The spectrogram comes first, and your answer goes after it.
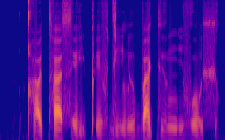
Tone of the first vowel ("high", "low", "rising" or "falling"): low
